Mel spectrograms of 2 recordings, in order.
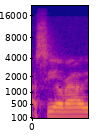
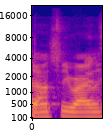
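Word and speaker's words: John C. Reilly: and what is it, C. O'Reilly? Did I say his name right? John C. Riley. John C. Riley. Yeah. I said O'Reilly. Why put O in there for?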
